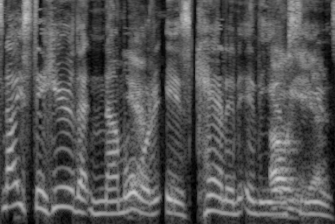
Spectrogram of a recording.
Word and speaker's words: Namor: I would read the Namor comics before I heard his name pronounced. In my head, it was Namor, and then I heard like Stan Lee say Namor. It just depends on where you're from, I guess.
